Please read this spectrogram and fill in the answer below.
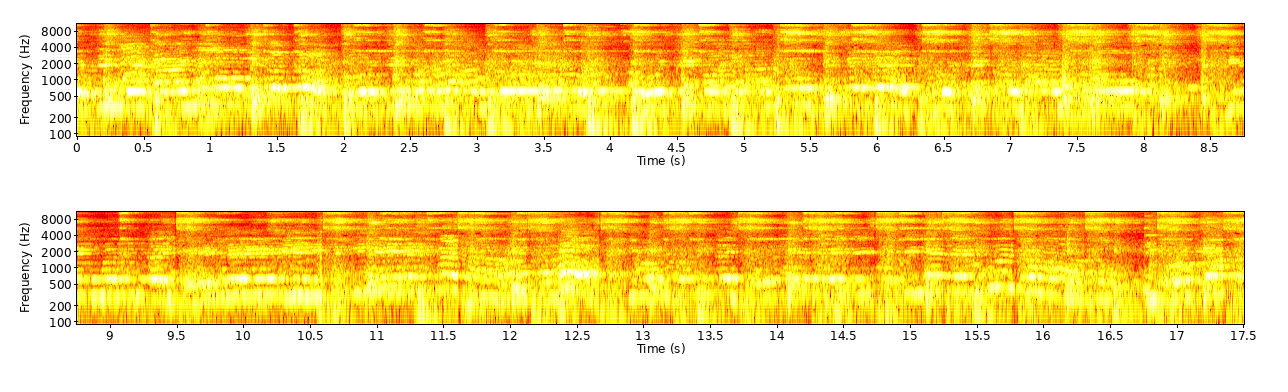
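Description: Devotional music with a melody line over a quick, steady jingling percussion beat.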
